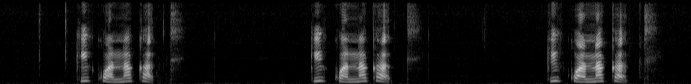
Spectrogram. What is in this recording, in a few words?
kIkwa nAkatl, Oapan minimal pairs female; Oapan minimal pairs 2000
